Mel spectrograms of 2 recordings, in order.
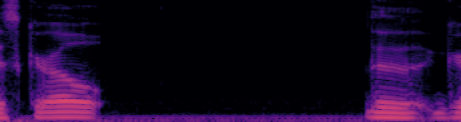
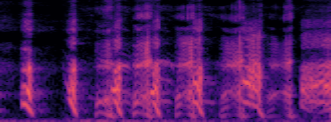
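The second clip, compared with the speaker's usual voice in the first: high-pitched real laughter; laughing; 4 dB quieter than usual. Real, not acted. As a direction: crack up at your own story. Laughing at his own story.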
